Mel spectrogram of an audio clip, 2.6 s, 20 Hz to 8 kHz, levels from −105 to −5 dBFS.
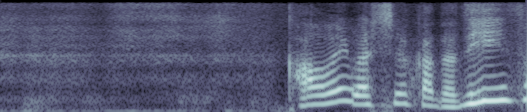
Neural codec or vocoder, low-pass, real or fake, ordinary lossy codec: codec, 16 kHz in and 24 kHz out, 0.4 kbps, LongCat-Audio-Codec, four codebook decoder; 7.2 kHz; fake; MP3, 64 kbps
